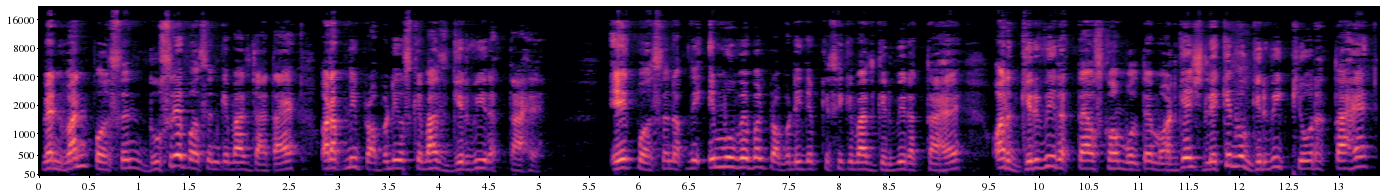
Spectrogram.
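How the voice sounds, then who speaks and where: An Indian man teaching law in a lecture, calling his students children and slowly repeating key terms. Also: high-pitched, a little mellow, slightly rough. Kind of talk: classroom lecture in Hindi-English mix.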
